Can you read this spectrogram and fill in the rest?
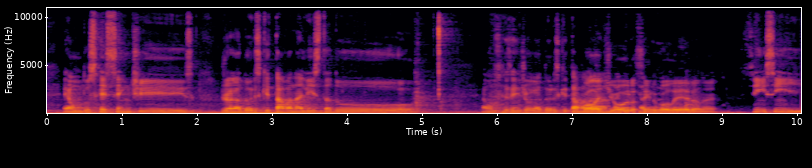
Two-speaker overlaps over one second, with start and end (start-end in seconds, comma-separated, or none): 7.0-8.7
